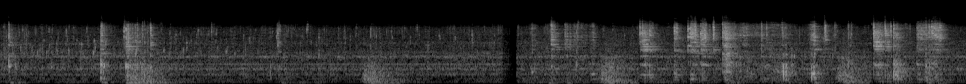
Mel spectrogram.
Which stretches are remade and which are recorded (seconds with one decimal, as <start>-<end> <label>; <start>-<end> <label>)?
0.0-4.5 recorded; 4.5-5.5 remade; 5.5-6.1 recorded; 6.1-8.7 remade; 8.7-9.7 recorded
